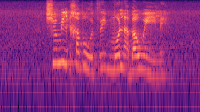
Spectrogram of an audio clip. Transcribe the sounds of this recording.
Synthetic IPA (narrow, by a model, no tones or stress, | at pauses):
ʃʊmilɛχabʊt͡sʼɪmolabawiːlɛ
